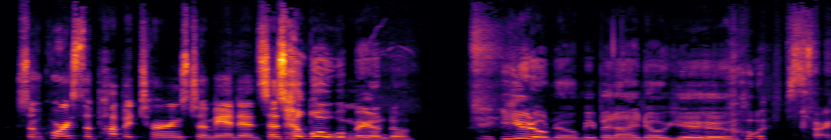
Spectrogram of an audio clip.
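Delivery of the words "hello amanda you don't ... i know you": deep, proclaiming tent revival preacher voice. Acting out what the puppet says, in a tent revival preacher voice. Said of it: "You sound like a tent revival preacher or something".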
